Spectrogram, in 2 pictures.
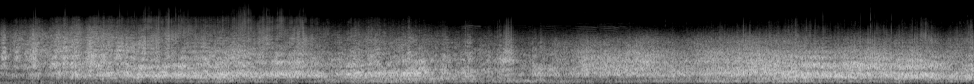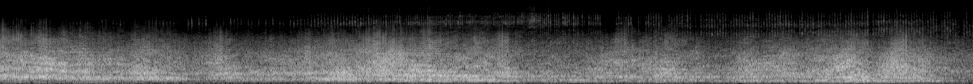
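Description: A display jet in a full-colour paint scheme flies at the Quinte International Airshow 2024, its engine roar loud and sustained for about twenty seconds, swelling and easing slightly as it passes.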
